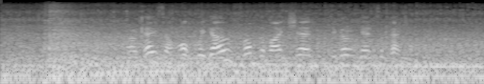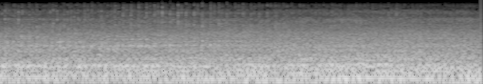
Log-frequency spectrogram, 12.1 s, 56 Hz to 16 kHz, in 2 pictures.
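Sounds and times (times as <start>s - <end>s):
motorcycle engine idling: 0.8s - 12.0s.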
